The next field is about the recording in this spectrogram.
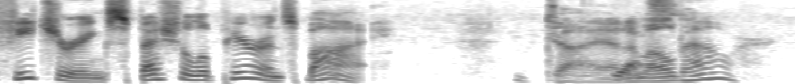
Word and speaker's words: Muldaur: Imagine being a fan of the original series and seeing Diana Muldaur. I cannot remember how to pronounce her name. Diana Muldaur? – Yeah. – It's Muldaur. Yeah.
